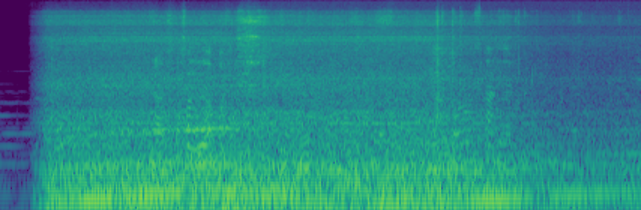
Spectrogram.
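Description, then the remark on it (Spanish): A green bus rolls into the city with a steady, loud low engine rumble and road hum that kicks in after a brief quiet start and holds evenly throughout, with faint rattles on top. “Entro a la ciudad en un autobús color verde.”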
